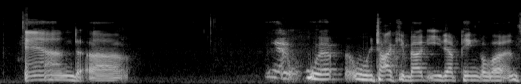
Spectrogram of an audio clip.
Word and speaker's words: Pingala: The Ida and the Pygnalia, which are kind of like, stop laughing.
